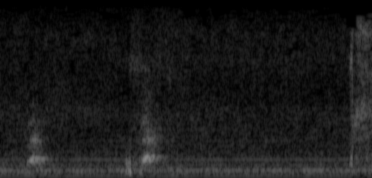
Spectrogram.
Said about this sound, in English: Anyway, if they ring, well, I don't have a doorbell. I guess the dog is the doorbell.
